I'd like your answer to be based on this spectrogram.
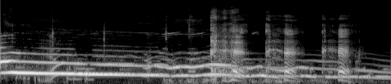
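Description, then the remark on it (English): A person does a long wolf-like howl, one sustained tone sliding slowly downward for several seconds, loud, with bursts of other voices breaking in over the second half. “the wolves say.”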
